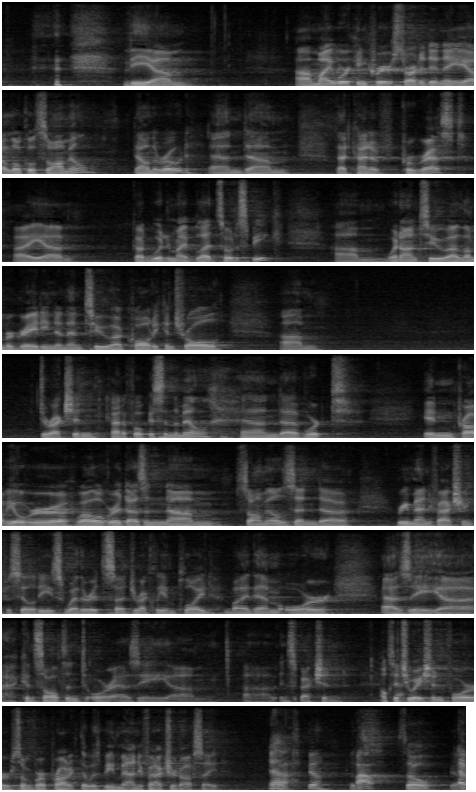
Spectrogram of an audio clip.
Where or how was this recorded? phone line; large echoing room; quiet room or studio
large echoing room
